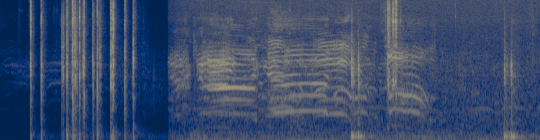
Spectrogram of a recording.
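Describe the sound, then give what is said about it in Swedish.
A ragged musket volley from infantry reenactors portraying Carolean soldiers in a field battle demonstration: about seven sharp, loud reports cracking in quick succession, then a murmuring crowd and voices talking, with a couple of duller thumps. “De här musketerarna har nu skjutit sitt skott och de vapnen är nu tomma.”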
